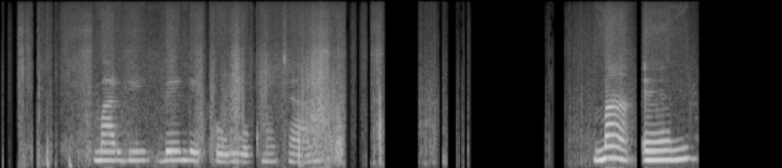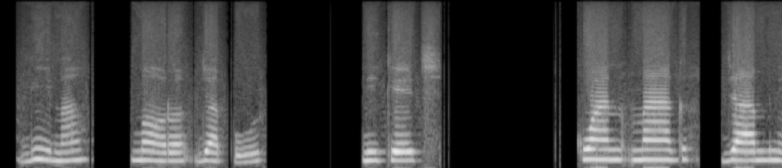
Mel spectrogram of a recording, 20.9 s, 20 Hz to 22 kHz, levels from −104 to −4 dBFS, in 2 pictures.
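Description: A speech recording runs through 1-bit DFPWM compression from start to finish, and the damage is heavy. Each sample carries only a single up-or-down bit nudging an adaptive level, so the voice sits inside a dense, broadband fuzz with constant crackle, and the upper frequencies drown in hiss. The grain suggests a rate around 48 kbps. Unlike a perceptual codec's swirly, band-limited artefacts, this noise is steady, full-band and tied to the signal itself.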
